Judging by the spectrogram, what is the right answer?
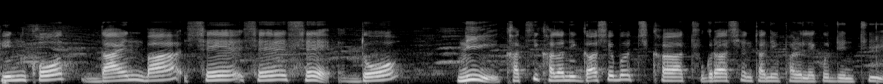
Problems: continuous background conversations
